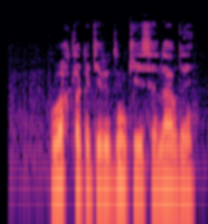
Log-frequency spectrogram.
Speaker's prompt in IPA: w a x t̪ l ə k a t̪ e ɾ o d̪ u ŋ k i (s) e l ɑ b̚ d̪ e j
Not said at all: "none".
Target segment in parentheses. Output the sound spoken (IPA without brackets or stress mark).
s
